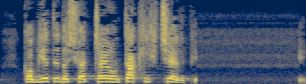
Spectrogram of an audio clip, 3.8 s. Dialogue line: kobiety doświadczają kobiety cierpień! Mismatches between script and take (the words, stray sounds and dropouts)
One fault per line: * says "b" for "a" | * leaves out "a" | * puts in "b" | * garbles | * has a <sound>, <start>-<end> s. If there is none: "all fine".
* says "takich" for "kobiety"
